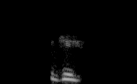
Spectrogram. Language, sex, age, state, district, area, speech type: Hindi, female, 30-45, Uttar Pradesh, Lucknow, rural, conversation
